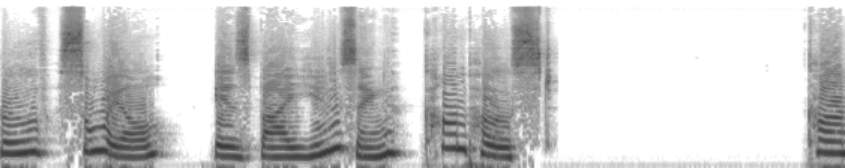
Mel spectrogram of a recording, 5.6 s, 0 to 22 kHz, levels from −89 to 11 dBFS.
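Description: Hard clipping runs through the whole speech clip. The signal is driven about 15 dB past what the stage can pass, so around a sixth of samples are sliced flat at the ceiling. Those squared-off peaks add high harmonics, heard as a harsh, constant fuzz on every loud syllable.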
